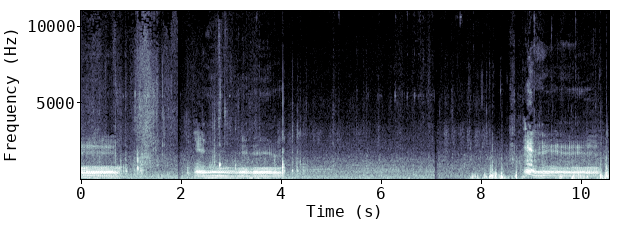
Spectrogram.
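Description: Siberian husky howling in long, drawn-out calls with a slightly wavering pitch: one ends just under a second in, a second lasts about two seconds, and a third begins near the end.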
